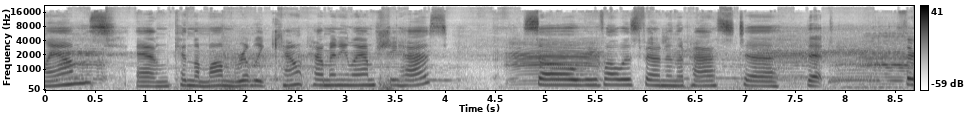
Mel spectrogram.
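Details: Several Suffolk lambs, escaped and mixed into a single barn group, bleat over and over; quavering, vibrato-laden cries of varying length, about eighteen a minute, overlap irregularly, with a quieter stretch around four seconds.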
